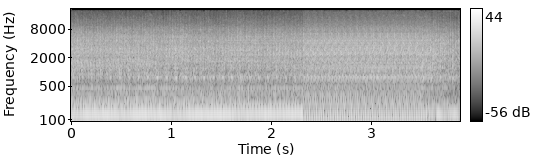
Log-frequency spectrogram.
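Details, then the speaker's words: BMW E36 with freshly built engine, first start-up: busy idle with a loud, fast clatter on top from hydraulic lifters still full of air after the rebuild. "All right, those lifters are crazy loud."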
